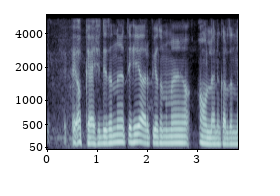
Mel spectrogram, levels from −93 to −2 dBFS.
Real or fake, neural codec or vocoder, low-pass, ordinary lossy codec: real; none; 5.4 kHz; MP3, 48 kbps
